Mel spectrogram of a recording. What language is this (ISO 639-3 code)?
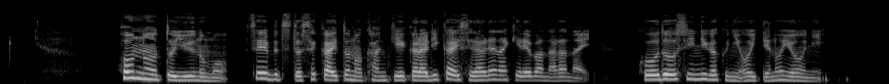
jpn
